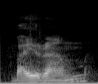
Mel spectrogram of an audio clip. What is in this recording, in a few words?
"Bairam", Beelzebub pronounciations; Fourth Way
